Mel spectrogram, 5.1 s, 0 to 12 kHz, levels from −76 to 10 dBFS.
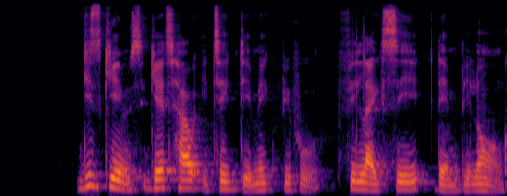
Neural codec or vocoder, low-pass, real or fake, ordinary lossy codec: none; 10.8 kHz; real; none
